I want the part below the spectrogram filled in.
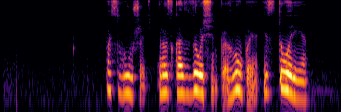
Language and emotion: Russian, sad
